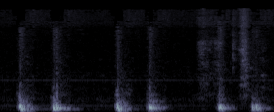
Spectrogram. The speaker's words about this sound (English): So I'll just turn off the heartbeat there.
